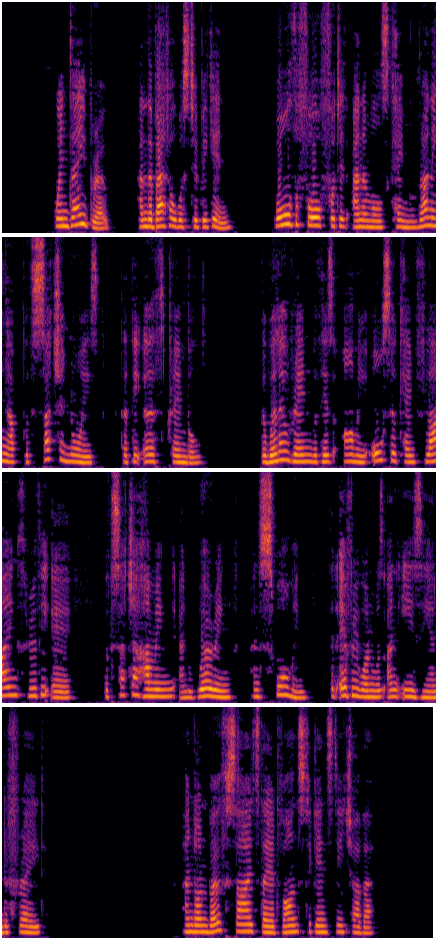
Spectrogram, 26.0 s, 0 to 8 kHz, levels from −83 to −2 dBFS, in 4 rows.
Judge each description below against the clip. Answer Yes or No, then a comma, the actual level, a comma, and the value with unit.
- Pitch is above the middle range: Yes, high, 230 Hz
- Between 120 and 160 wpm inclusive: Yes, average, 140 wpm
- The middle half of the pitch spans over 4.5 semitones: No, average, 2.8 semitones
